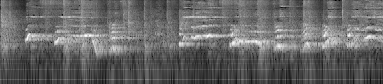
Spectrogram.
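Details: A Siberian husky said to be hard to train vocalises in long, warbling whine-yelps, stepping up and down in pitch in two running sequences separated by a short pause.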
